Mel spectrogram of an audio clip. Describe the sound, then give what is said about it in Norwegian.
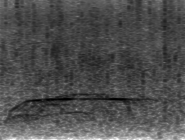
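Audience applause, a soft, even wash of many hands clapping, with a faint sustained tone running through the first half. “Og, ja, det bør da gi en applaus til.”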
